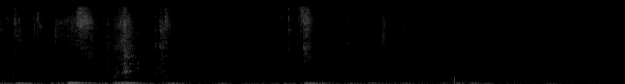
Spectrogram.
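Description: Foil trading-card pack wrapper crinkling and tearing as it is opened and the cards are handled; the rustling comes in short runs over the first three seconds or so, then dies down.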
